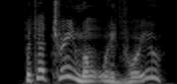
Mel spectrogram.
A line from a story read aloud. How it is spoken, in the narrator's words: gasped Grandma, half in protest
